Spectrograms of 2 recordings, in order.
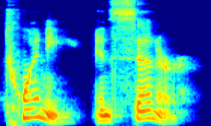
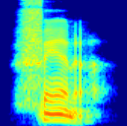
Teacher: when you have NT between vowels, you don't really hear the T.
